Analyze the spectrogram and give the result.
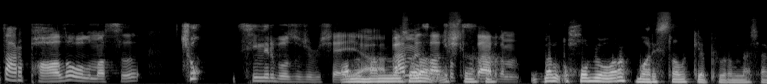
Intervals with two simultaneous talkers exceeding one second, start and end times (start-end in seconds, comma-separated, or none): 3.4-5.2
